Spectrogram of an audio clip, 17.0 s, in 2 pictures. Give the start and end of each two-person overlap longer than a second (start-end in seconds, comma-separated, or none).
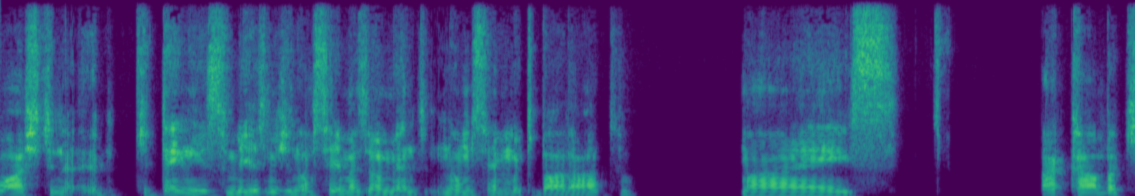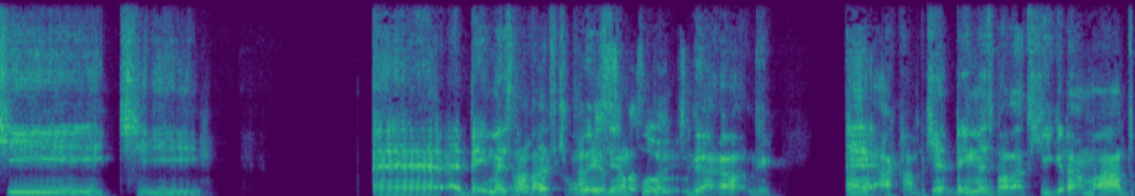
12.3-13.9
